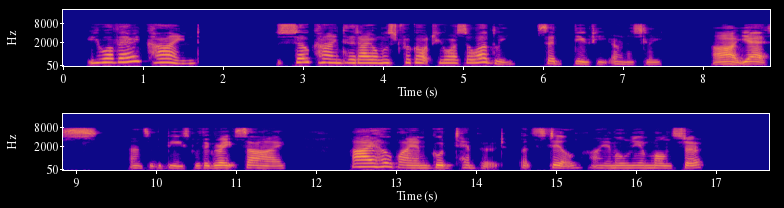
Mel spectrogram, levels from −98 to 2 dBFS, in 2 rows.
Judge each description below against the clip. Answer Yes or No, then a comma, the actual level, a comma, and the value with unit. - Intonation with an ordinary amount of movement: No, wide, 8.0 semitones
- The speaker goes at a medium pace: No, slow, 130 wpm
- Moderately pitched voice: No, high, 225 Hz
